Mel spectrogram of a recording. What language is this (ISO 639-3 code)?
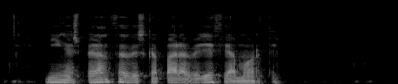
glg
